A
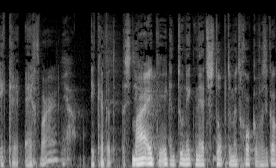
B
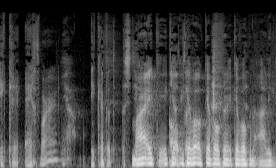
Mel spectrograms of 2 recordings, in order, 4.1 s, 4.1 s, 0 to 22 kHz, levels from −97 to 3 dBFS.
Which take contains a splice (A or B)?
A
